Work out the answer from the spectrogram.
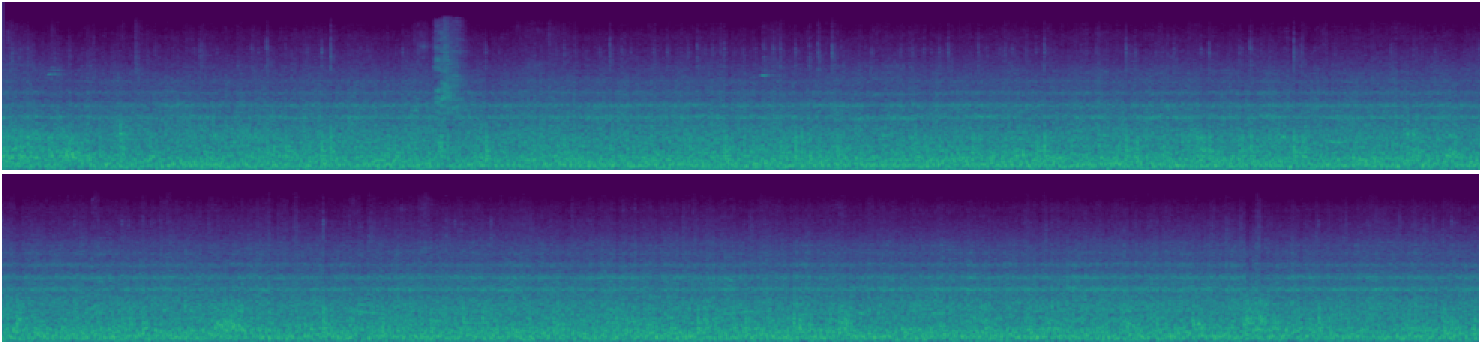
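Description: Electric train running steadily at speed, heard from inside the front car: an even rumble of wheels on rail with a steady high hum of several tones. A brief high-pitched sound cuts through about four and a half seconds in.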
